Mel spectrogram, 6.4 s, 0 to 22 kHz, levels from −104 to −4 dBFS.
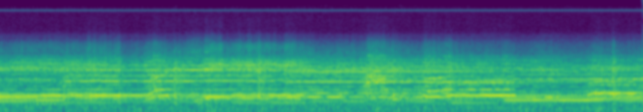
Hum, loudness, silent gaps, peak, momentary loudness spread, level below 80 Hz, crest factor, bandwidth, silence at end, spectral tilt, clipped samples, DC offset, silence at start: none; -17 LUFS; none; -4 dBFS; 4 LU; -48 dBFS; 14 dB; 16.5 kHz; 0 s; -6 dB/octave; under 0.1%; 0.2%; 0 s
